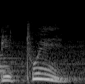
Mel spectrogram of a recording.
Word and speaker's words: between: Then, for verbs and adverbs, the primary stress is always on the second syllable. For instance, you have between. So the primary stress falls on TWEEN.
